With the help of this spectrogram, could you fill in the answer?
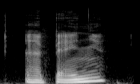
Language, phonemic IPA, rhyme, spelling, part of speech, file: French, /pɛɲ/, -ɛɲ, peigne, noun / verb, Fr-peigne.ogg
- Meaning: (noun) comb (toothed implement); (verb) inflection of peigner: 1. first/third-person singular present indicative/subjunctive 2. second-person singular imperative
